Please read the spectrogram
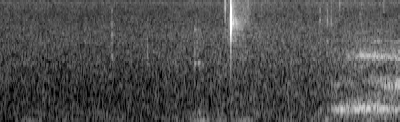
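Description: Near silence: room tone, with one brief faint click about halfway through.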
